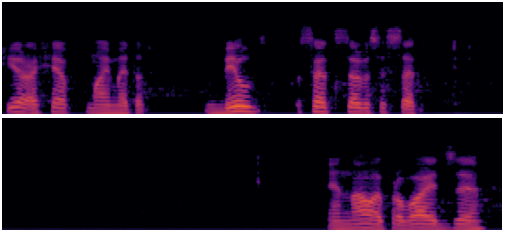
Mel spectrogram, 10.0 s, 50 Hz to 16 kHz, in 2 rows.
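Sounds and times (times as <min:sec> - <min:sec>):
computer mouse click: 0:04.4 - 0:04.8, 0:07.4 - 0:07.8.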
